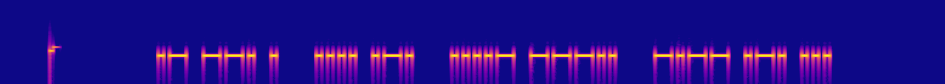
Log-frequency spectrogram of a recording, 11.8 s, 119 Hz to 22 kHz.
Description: Morse code, heard as a keyed tone, about 17 wpm, 700 Hz. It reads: AGE HR 48 YRS
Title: Practice QSO - Exchange 3 - More Info - 17wpm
